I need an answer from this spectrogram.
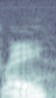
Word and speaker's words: Ralph: Actually, Ralph is pronounced Ray because of some fucked up thing.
